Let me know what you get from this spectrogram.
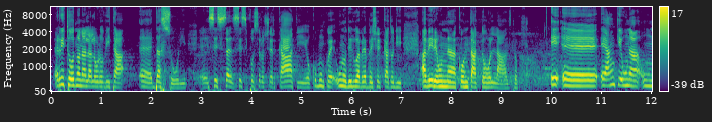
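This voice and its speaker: A woman with a medium-pitched voice works as an interpreter. She relays an explanation hesitantly, assembling each sentence as she speaks. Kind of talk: spoken consecutive interpreting.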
